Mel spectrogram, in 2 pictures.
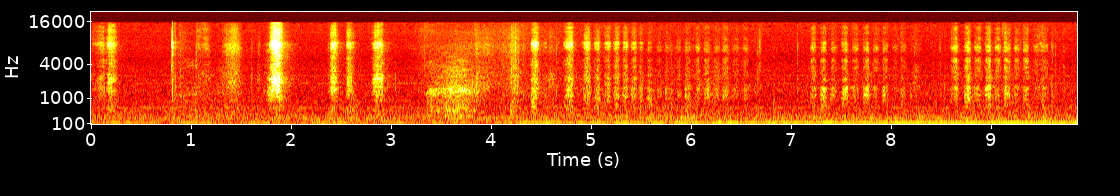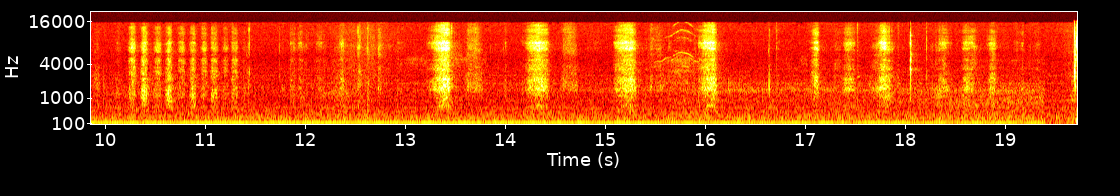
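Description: Esterbrook Estie fountain pen nib scratching faintly across sketchbook paper in a run of short strokes and quick scribbled hatching, with a few louder scratches among them, over a steady low hum.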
